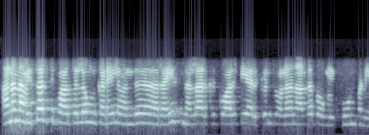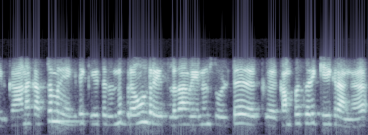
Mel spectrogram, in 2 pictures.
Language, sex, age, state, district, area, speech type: Tamil, female, 30-45, Tamil Nadu, Viluppuram, urban, conversation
